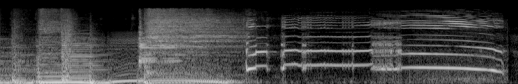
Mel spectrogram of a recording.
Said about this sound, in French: Kikeriki, c'est le son du coq d'après les allemandes.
